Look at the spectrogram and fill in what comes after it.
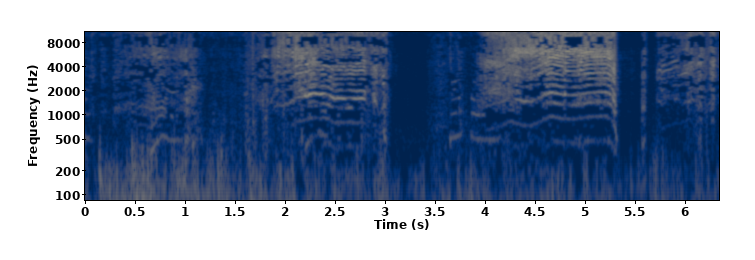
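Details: Baby hyena crying: drawn-out, wavering wails with rich overtones, two long nasal cries rising then sagging in pitch, separated by short breaths and pauses, with faint rustling underneath.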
